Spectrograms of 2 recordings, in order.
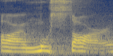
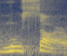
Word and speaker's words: musar: If you were saying it, if you were spelling it phonetically, it would be like Moosawr, musar, right?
